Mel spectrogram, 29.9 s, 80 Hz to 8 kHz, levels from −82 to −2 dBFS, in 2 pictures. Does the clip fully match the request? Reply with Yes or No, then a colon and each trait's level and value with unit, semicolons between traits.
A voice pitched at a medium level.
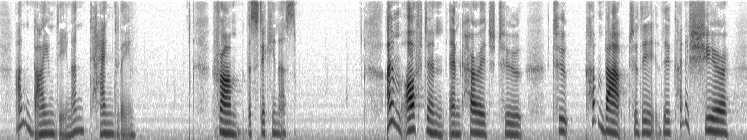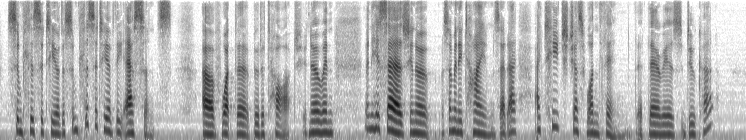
Yes: medium, 175 Hz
